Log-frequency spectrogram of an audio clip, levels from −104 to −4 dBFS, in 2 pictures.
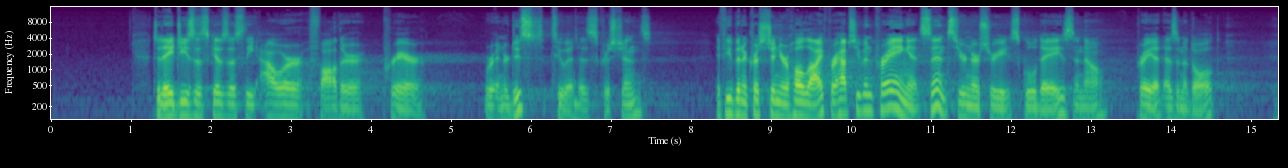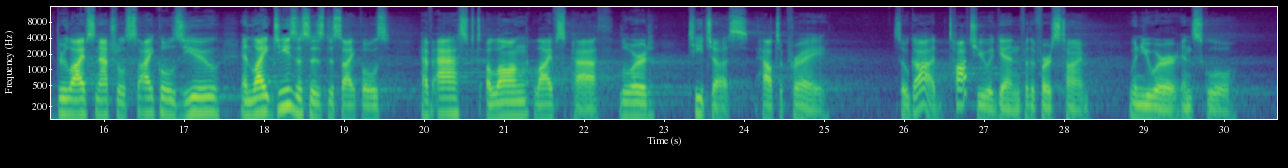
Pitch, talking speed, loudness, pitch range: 120 Hz, 145 wpm, -26 LUFS, 110-145 Hz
